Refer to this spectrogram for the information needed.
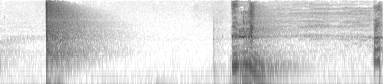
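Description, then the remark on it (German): A single sharp hand clap with a short ringing decay, followed after a pause by a brief burst of voice-like sound and another quick snap at the end. “Also, ich klatsche. Selber.”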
